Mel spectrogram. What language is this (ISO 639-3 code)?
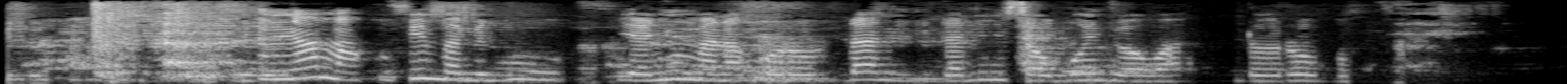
swa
